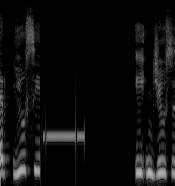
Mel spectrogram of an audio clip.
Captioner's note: beep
